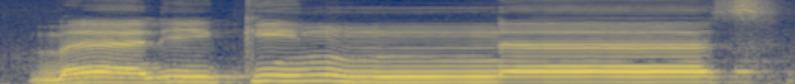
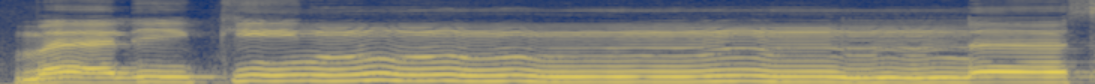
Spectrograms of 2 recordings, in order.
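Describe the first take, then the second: First: The nasal hum is held only briefly. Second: The nasal hum is held too long. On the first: "yang tak tak sapa dua harakat dulu" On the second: "itu dua lebih"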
